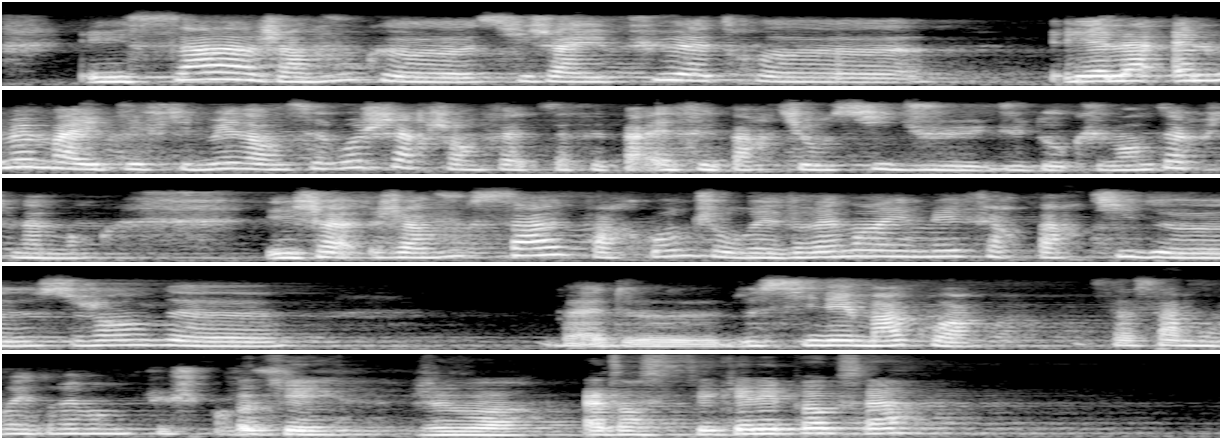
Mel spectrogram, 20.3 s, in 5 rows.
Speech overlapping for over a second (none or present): none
